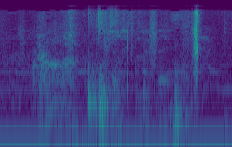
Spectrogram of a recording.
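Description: A Staffordshire Bull Terrier gives short, throaty grumbling vocal sounds, with people speaking nearby.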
